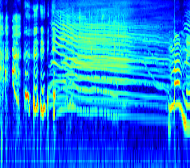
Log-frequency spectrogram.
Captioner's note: laughs; all cry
